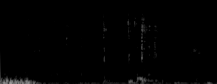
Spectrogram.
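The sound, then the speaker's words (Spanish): A few soft clicks of a computer mouse clicking on a small icon that opens a history come in a small irregular cluster after a low muffled thump, against a quiet background with no talking. “que al darle clic nos abre un historial de, lo que hemos ya utilizado, de las imágenes o, carpetas o demás que hayamos utilizado”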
